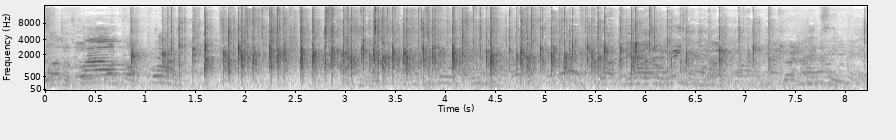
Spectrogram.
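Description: An audience claps and cheers loudly in an echoing hall.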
